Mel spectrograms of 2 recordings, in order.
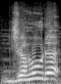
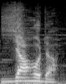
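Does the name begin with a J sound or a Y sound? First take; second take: J sound; Y sound. First: The name begins with a J sound. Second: The name begins with a Y sound. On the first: The speaker calls it wrong. "the incorrect pronunciation that I kept hearing" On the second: The speaker calls it right. "the correct pronunciation would be Yahoda"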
